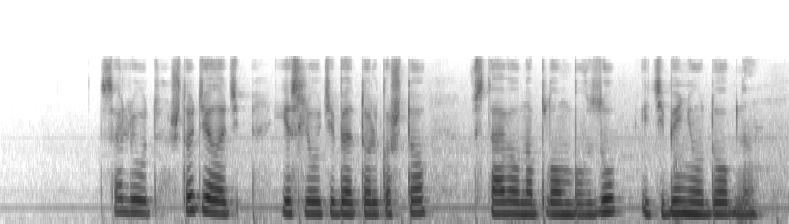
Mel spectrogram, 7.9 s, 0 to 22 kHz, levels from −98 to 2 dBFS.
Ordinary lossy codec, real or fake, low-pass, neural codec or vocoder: none; real; 7.2 kHz; none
